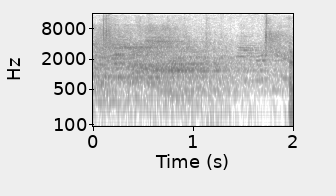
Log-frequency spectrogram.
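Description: Quiet indoor volleyball arena background between rallies: faint crowd voices with a couple of light knocks.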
